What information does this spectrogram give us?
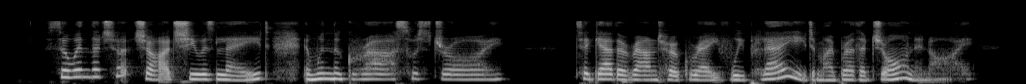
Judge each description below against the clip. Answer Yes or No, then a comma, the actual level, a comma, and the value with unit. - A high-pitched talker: Yes, high, 235 Hz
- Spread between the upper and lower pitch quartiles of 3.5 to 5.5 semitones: No, average, 2.8 semitones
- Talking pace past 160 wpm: No, average, 140 wpm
